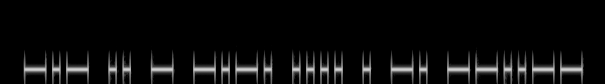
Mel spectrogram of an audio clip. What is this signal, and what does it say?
Morse code, heard as a keyed tone, about 17 wpm, 700 Hz. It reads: KITCHEN,
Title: Sentences from Top 1400 Words 17wpm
